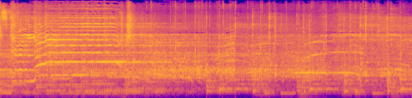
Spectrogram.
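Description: Live pop music over an arena sound system, recorded from within the crowd, with the audience cheering and whooping; a held high note stands out for a couple of seconds near the start.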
